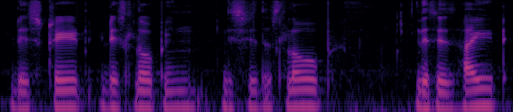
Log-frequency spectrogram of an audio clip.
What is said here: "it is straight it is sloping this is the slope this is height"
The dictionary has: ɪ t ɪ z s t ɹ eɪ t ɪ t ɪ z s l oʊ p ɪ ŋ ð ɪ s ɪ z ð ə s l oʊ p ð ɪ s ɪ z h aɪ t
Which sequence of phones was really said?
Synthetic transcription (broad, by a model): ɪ t ɪ z s t ɹ eɪ t ɪ t ɪ z s l oʊ p ɪ ŋ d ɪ s ɪ z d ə s l oʊ p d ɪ s ɪ z h aɪ t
